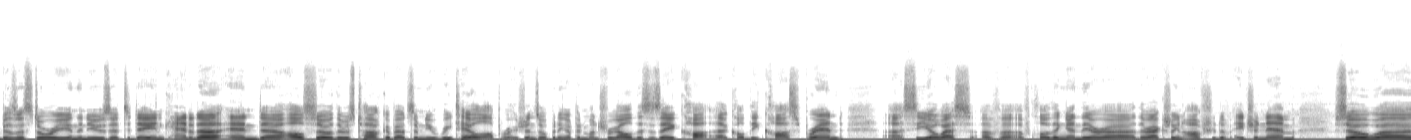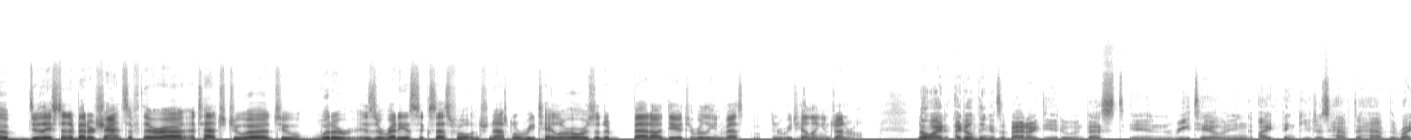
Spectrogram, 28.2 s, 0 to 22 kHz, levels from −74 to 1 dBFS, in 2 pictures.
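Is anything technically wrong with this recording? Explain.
Yes. Mains hum runs through the whole speech clip: a steady 50 Hz tone with low harmonics, sitting roughly 10 dB below the speech and clearly audible. A ground loop or nearby transformer is coupling the power line into the signal. On a spectrogram it shows as unbroken horizontal lines at 50 Hz and its multiples. In the waveform the silent gaps carry a constant low ripple instead of flat silence.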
